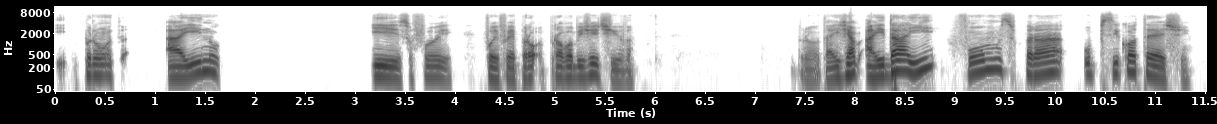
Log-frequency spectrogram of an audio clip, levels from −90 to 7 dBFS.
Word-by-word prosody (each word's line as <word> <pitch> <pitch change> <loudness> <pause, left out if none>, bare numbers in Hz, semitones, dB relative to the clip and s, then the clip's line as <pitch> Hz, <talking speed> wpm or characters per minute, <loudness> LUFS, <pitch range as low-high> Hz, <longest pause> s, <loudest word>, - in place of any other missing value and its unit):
E 280 0 -16 0.2
pronto, 130 -3 -3 0.4
a 115 - +4
aí 125 +7 +3
no. 165 -4 -1 1.5
Isso 115 -4 +1
foi. 115 -5 -5 0.3
Foi - - 0
foi - - -3
pro - - -2
prova 115 0 0
objetiva. 115 -8 -2 1.6
Pronto, - - -10
aí 110 +2 -1
já 135 +4 +5
aí 115 +1 +4
daí 170 - +5
fomos 170 +5 -1
para 145 +4 +2 0.2
o 140 - -3
psicoteste. 130 - 0
130 Hz, 110 wpm, -23 LUFS, 115-155 Hz, 1.6 s, já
